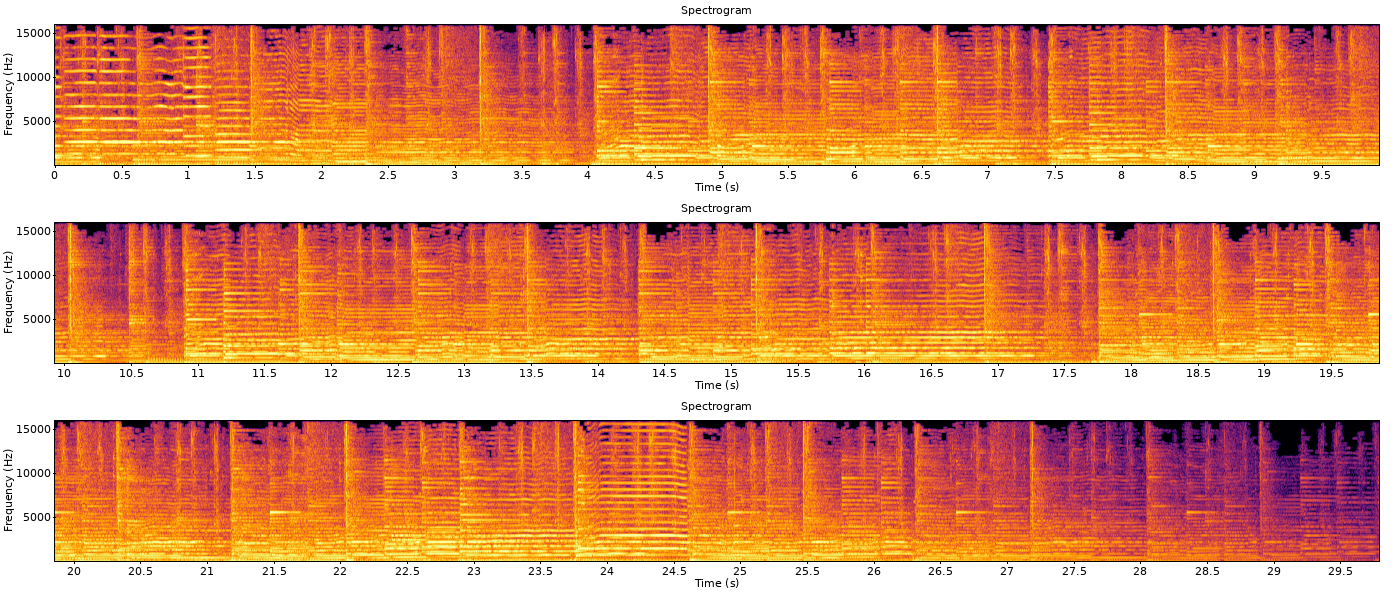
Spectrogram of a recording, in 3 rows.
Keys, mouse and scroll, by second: 1.4 KP_7, 1.8-2.1 scroll up 5, 2.1 ctrl+z, 2.8 shift+z, 3.2 shift+middle click, 3.9 e, 7.5 middle click, 7.9-8.5 scroll down 4, 8.1 Tab, 8.4 middle click, 8.8-9.4 scroll up 3, 9.0 middle click, 11.2 Tab, 11.7 shift+z, 11.9 middle click, 15.6 scroll down 1, 15.8 middle click, 17.4 KP_7, 18.6 Tab, 19.0 Tab, 19.8 click, 20.1 click, 22.7 click, 24.3 click, 24.6 middle click, 26.0 click, 26.5 middle click, 27.2 click, 27.4 click, 28.0 click, 28.3 click, 29.0 click, 29.3 click, 29.7 click.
